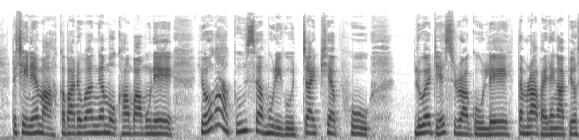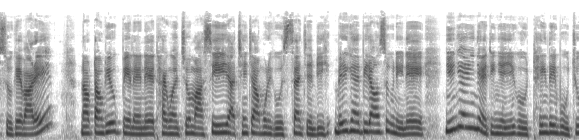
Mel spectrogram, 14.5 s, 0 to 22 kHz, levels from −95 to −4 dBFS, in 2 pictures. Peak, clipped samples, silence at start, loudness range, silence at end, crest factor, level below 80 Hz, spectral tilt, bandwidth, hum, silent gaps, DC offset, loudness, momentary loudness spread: -8 dBFS; under 0.1%; 0 s; 2 LU; 0 s; 20 dB; -62 dBFS; -4.5 dB/octave; 15 kHz; none; none; under 0.1%; -28 LUFS; 5 LU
